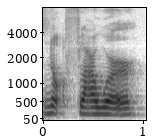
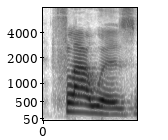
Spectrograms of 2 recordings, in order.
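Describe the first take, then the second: First: Flower said without the final s, dropping the r; singular flower. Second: Flowers said with a clear final z; flowers, plural. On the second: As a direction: stress the plural ending of Flowers. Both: Shown as a demonstration.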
